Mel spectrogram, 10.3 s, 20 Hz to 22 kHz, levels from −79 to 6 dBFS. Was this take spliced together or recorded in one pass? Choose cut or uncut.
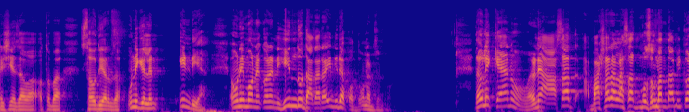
uncut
